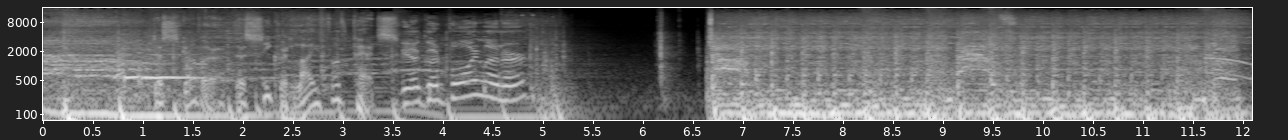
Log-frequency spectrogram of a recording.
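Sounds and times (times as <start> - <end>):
heavy metal music: 0.0 - 3.7, 6.7 - 12.0.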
